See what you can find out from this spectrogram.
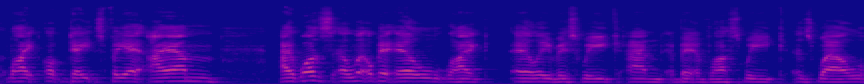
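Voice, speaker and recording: A young man chatting casually to his viewers in a self-deprecating, rambling way, full of fillers. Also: on the high side. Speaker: vtuber channel host. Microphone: desk microphone at home.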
